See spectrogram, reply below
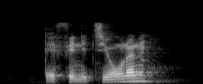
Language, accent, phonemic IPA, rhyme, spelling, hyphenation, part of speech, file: German, Austria, /definiˈt͡si̯oːnən/, -oːnən, Definitionen, De‧fi‧ni‧tio‧nen, noun, De-at-Definitionen.ogg
- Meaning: plural of Definition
